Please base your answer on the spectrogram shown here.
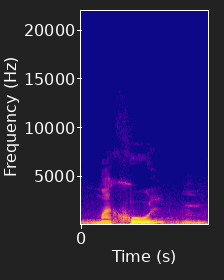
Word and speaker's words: Magul: Para que tenham uma ideia, eu sou Mahul, o Dada se foi do sobrenome de meu papá. E, inclusive, no documento, nós não somos Mahul, somos Magul, com G. Então, mudou totalmente a pronúncia do nome e também o próprio sobrenome, sim?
